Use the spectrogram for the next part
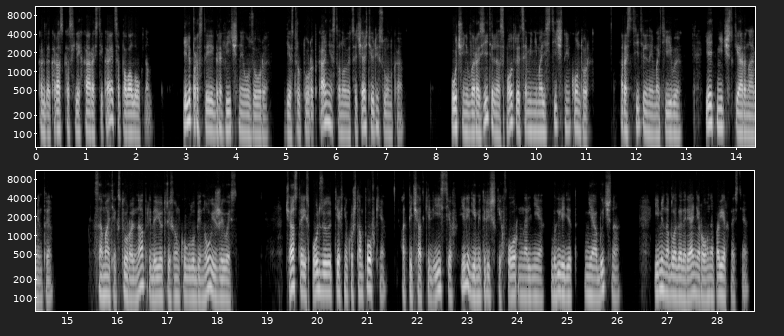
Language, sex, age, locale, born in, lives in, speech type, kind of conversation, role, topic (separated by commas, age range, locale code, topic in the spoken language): Russian, male, 45-49, ru-RU, Russia, Germany, read, expert-assistant, expert, С чего лучше начать новичку: роспись по ткани или резьба по дереву?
